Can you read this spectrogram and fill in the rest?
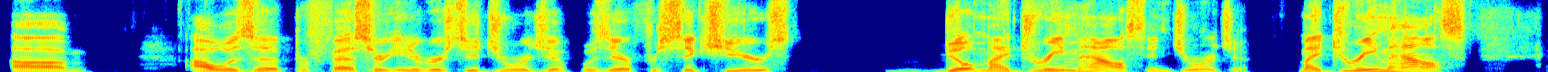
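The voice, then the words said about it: Slight Southern US accent. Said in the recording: “You have a little bit of a Southern accent.”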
